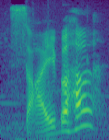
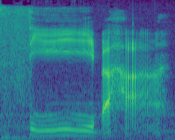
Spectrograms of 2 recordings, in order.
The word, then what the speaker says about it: Sibaha: hey you let me out of here cyber it's si baja excuse me it's pronounced see baha oh okay um have we met so it's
